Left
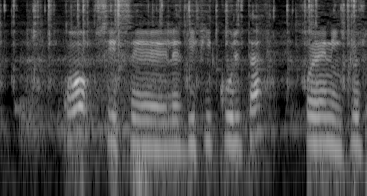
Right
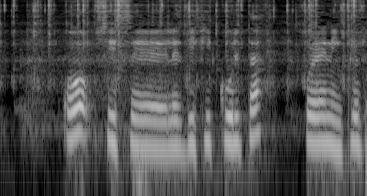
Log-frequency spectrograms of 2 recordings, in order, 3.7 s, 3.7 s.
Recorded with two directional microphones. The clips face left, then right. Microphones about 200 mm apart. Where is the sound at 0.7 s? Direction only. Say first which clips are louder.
Right 6 dB; 40° right (ahead or behind).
